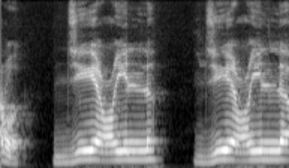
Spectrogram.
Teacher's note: عین کو ہم نے حلقے درمیان والے حصے سے ادا کرنا ہے، عین کو لام کے ساتھ ملانا ہے۔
